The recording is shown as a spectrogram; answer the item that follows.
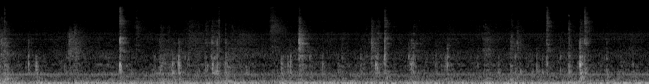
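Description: A few faint scattered clicks and taps of a steel roof bracket and M6 bolts being handled and fitted by hand, over a steady low rumble and a faint steady hum.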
